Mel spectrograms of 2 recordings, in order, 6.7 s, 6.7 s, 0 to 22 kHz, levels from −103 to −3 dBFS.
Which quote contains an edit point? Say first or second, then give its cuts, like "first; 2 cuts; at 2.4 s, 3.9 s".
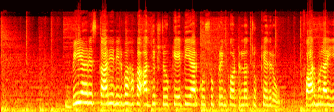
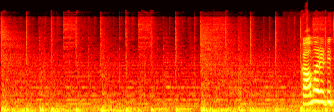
first; 1 cut; at 1.0 s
